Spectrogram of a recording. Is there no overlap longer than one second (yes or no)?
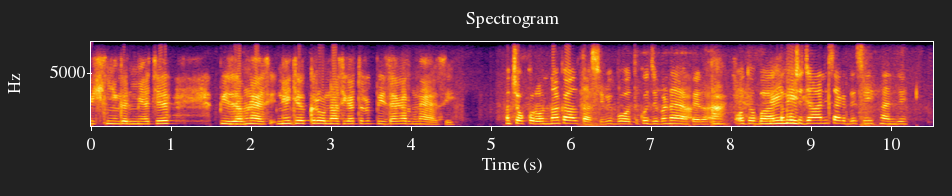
no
